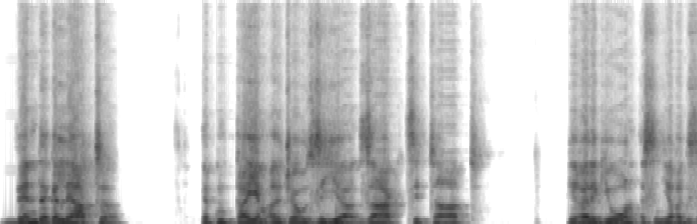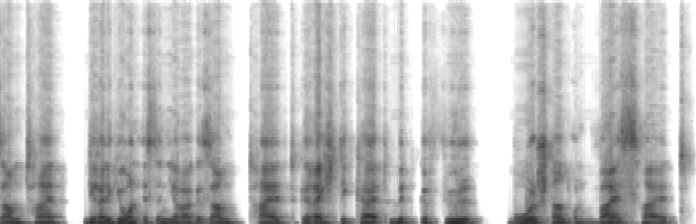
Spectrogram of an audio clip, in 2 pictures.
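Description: A man giving a prepared online lecture, reading in a measured, formal way over a webcam. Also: fairly high pitch. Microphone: webcam on a video call.

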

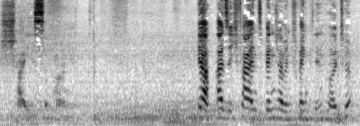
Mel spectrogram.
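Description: A middle-aged woman chats casually to camera while driving, halting and distracted, with grumbling asides. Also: medium pitch, wildly swooping pitch, over loud music. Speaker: vlogger. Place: inside a small car while driving. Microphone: phone or camera mounted on dashboard. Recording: distant mic, loud car and road noise. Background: car and traffic noise, navigation voice.

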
